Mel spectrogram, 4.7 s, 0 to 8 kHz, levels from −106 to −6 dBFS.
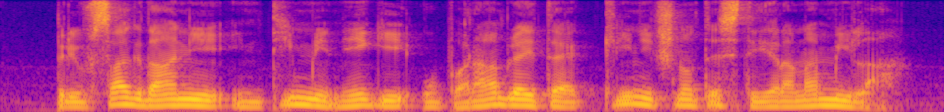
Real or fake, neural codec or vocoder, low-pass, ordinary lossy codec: real; none; none; none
